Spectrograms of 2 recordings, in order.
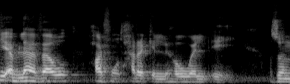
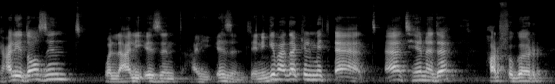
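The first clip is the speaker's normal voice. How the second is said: usual speaking voice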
